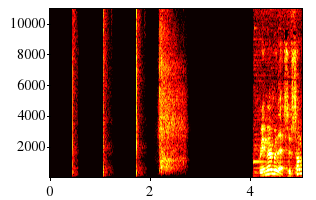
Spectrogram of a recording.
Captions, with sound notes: (ball bouncing) (racket whacking) - Remember this,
